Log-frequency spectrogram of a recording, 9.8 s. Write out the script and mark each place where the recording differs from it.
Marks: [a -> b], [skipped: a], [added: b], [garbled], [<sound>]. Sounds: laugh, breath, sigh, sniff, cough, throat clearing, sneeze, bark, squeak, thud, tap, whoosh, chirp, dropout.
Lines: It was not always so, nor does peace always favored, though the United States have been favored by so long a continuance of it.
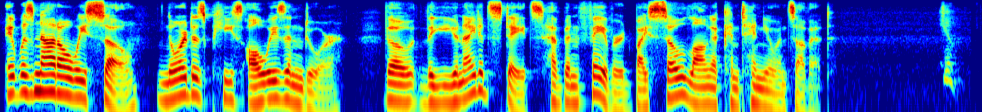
It was not always so, nor does peace always [favored, -> endure] though the United States have been favored by so long a continuance of it. [sneeze]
